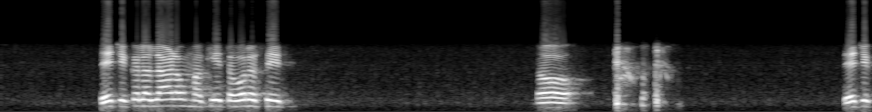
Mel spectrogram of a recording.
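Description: A man speaks slowly and clearly in short phrases with long pauses between them.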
